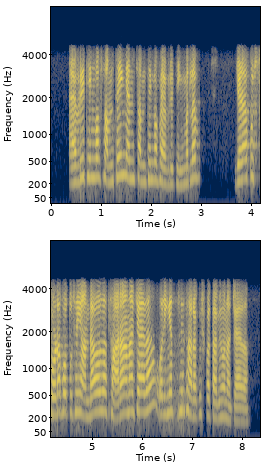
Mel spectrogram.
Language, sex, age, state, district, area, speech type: Dogri, female, 30-45, Jammu and Kashmir, Jammu, urban, conversation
